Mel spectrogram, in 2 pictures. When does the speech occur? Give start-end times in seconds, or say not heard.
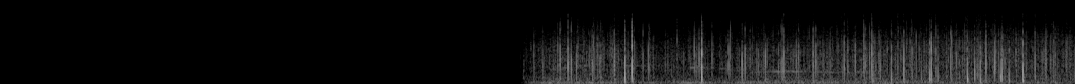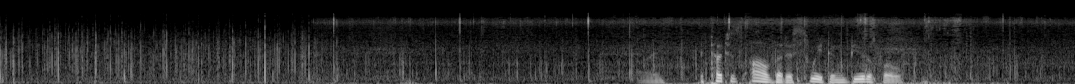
17.1-20.0.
